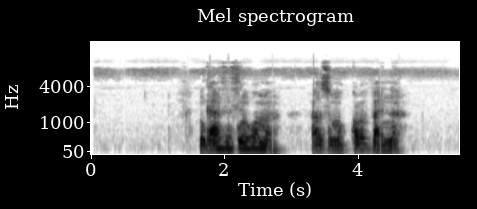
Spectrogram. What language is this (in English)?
Ewondo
